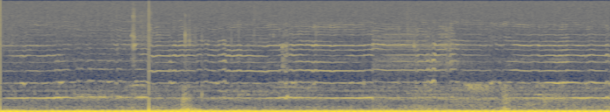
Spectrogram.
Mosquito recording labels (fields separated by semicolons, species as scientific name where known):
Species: Culex quinquefasciatus; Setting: cup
